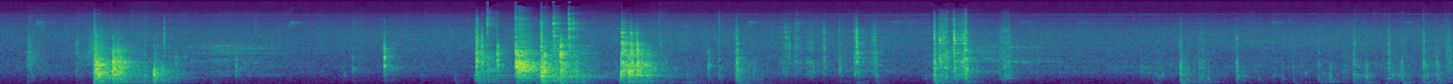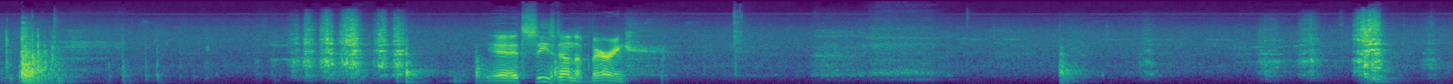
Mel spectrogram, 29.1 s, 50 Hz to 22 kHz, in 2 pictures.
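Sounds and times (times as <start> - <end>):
hand tools clanking on metal: 4.9 - 6.6.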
